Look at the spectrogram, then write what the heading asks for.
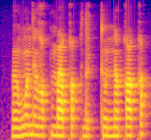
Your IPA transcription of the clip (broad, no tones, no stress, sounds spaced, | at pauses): ə̃ v ɔ̃ d ẽ ʁ u q m ɛ q ɔ q d ə tː ũ n ə̃ q ɛ q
